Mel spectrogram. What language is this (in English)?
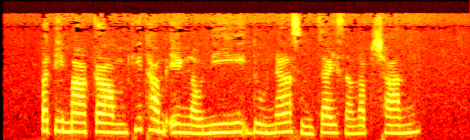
Thai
